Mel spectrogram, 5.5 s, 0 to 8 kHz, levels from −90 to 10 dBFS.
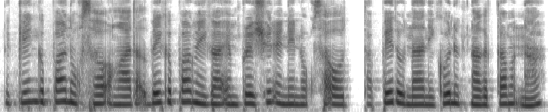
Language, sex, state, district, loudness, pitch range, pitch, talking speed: Garo, female, Meghalaya, South Garo Hills, -15 LUFS, 215-265 Hz, 235 Hz, 140 wpm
